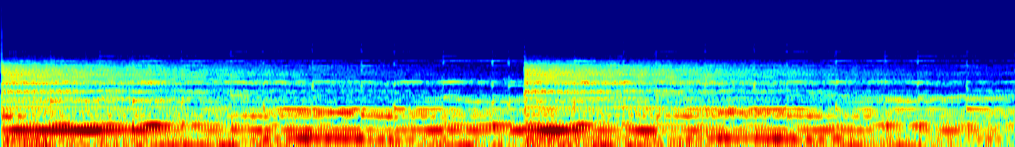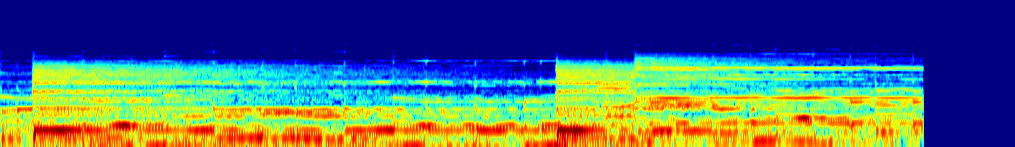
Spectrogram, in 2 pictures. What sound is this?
Midnight Wolff Bell
Wuff, Nigts, Light, Bells, Strange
